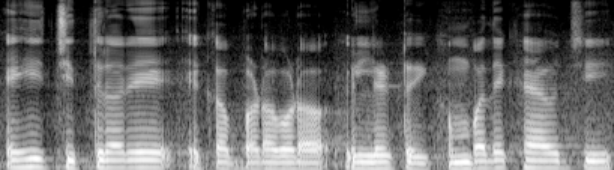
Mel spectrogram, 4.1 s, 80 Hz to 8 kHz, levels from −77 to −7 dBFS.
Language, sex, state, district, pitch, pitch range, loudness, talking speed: Odia, male, Odisha, Malkangiri, 120 Hz, 110-130 Hz, -12 LUFS, 115 wpm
